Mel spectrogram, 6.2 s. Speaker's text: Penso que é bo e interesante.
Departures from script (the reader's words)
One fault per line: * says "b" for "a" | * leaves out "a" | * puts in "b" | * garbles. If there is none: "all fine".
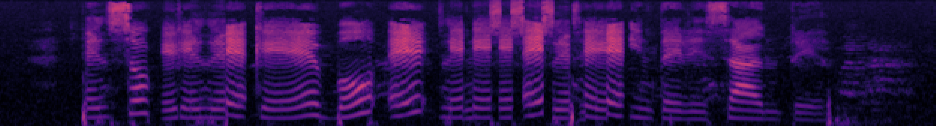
* garbles
* garbles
